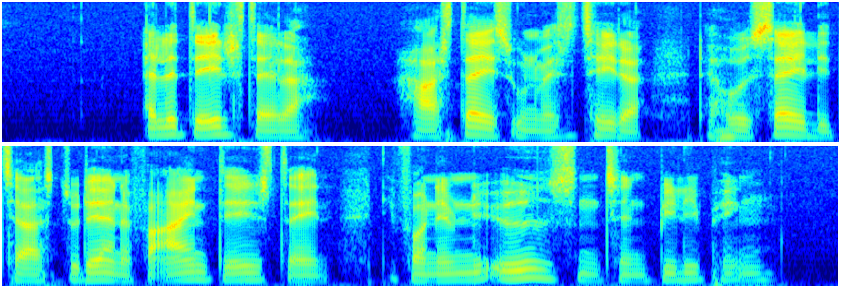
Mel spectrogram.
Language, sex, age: Danish, male, 28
